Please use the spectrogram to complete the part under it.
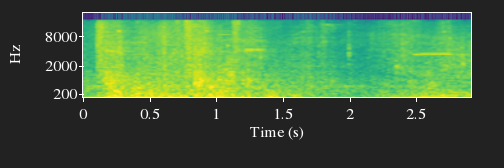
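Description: Laser gunfire crackles in rapid bursts.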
